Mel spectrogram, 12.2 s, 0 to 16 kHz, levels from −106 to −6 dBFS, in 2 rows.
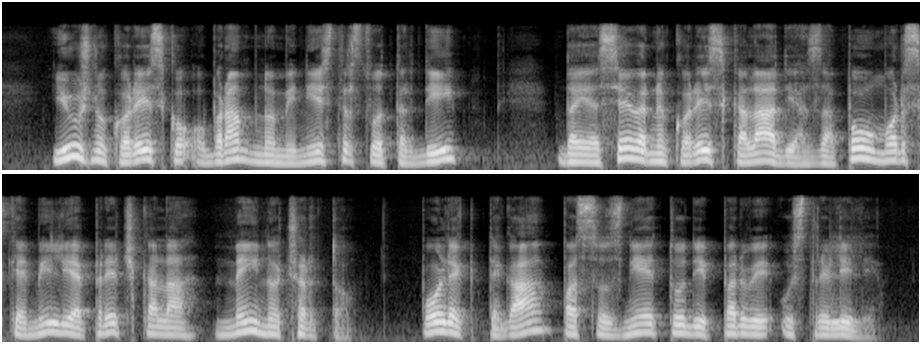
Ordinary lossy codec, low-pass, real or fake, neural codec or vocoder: none; 9.9 kHz; real; none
